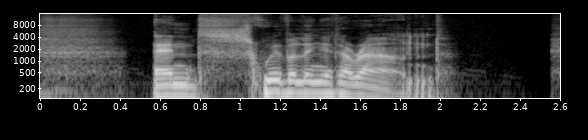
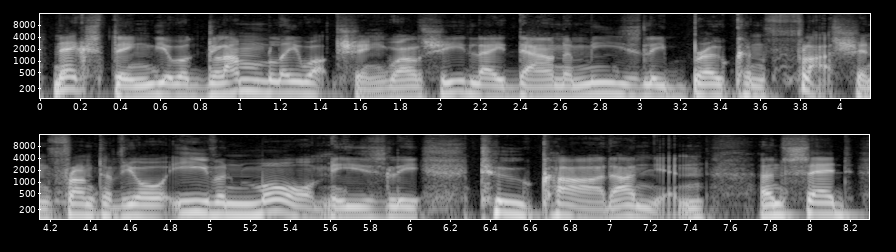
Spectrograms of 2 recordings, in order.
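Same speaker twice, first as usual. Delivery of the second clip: usual speaking voice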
